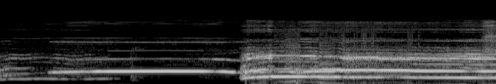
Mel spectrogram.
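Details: Two pet dogs howling along with a passing firetruck siren, long steady wailing tones that jump higher midway, the siren's sustained pitch blending with the drawn-out howls.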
